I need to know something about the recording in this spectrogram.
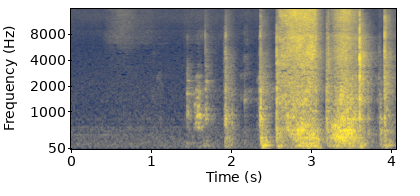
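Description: Sliding-blade paper trimmer cutting a strip of cardstock: silent at first, a couple of short clicks about a second and a half in, then about a second and a half of steady scraping as the blade runs along the rail.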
